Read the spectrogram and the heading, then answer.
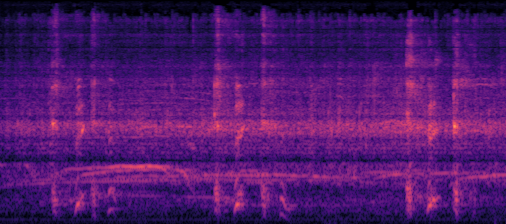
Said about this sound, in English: coughing so uncontrollably, she requested a glass of water. Let's see if she's still coughing. Is she still coughing?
